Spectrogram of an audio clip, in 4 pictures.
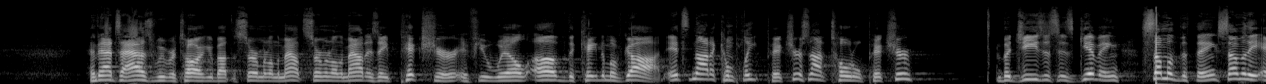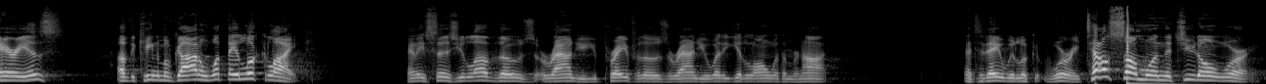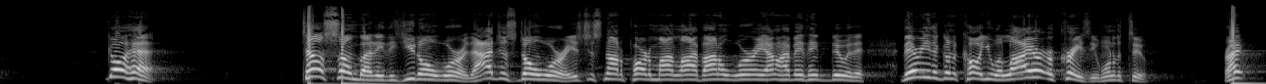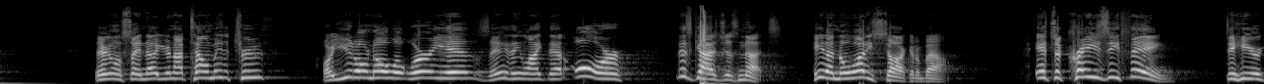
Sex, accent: male, American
